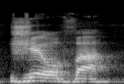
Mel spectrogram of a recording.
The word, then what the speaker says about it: Jeová: Chegou-se combinando as 4 letras consoantes do tetragrama YHWH com as vogais de Adonai, que significa Senhor, na forma como é pronunciado Edonan. Então ficou I-E-O-Vá, Jeová, o nosso Deus, aleluia.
